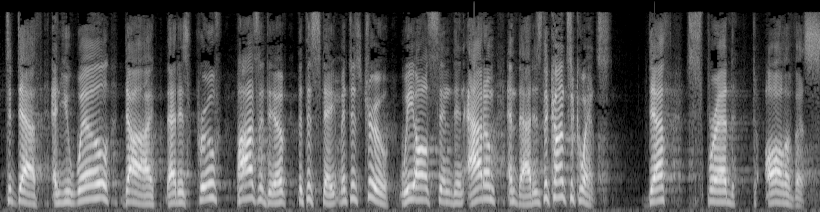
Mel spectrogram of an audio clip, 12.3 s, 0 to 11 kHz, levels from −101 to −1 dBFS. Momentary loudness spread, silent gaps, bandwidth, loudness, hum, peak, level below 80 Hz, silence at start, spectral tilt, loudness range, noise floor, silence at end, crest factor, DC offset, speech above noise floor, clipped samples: 10 LU; none; 9.4 kHz; -19 LUFS; none; 0 dBFS; -66 dBFS; 0.1 s; -5 dB/octave; 2 LU; -63 dBFS; 0 s; 20 dB; under 0.1%; 44 dB; under 0.1%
